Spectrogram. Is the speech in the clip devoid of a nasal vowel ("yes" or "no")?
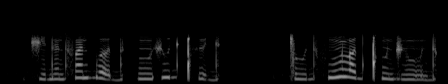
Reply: no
